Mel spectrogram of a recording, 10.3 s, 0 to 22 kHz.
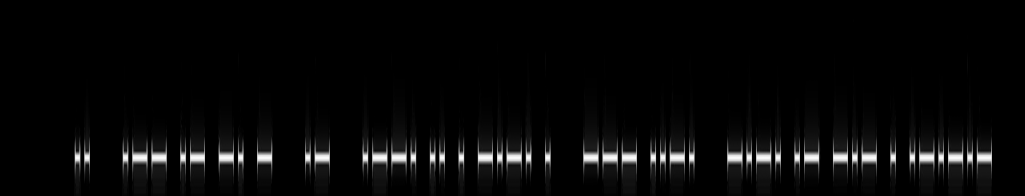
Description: Morse code, heard as a keyed tone, about 25 wpm, 700 Hz. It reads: I WANT A PIECE OF CAKE.
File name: practice / 25wpm / Sentences with 3-Word Phrases - 25wpm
